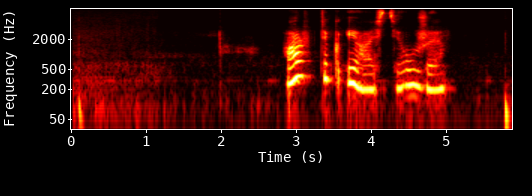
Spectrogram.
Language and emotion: Russian, neutral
